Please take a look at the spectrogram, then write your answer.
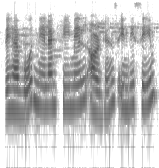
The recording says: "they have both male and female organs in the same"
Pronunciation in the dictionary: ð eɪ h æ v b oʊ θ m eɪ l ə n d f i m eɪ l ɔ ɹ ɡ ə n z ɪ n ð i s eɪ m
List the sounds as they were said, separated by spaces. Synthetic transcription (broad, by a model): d eɪ h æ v b oʊ t m eɪ l ə n d f i m eɪ l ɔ ɹ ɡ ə n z ɪ n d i s eɪ m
